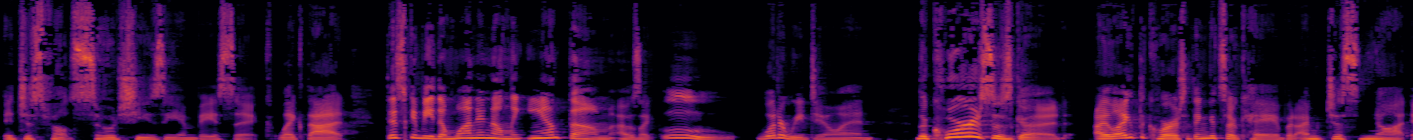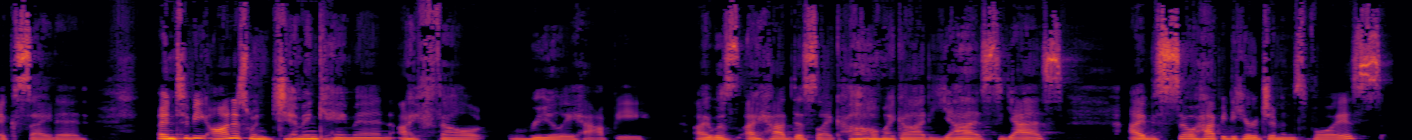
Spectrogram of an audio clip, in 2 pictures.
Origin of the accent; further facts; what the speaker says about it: Pittsburgh, Pennsylvania, United States; now in Los Angeles, United States; I am from Pittsburgh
